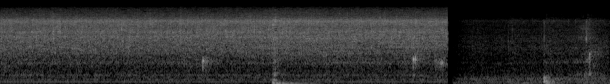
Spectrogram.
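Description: Vegetables and tomato paste sizzle in an Instant Pot, a dense steady hiss that cuts off abruptly into a quieter simmer with a few soft clicks.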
